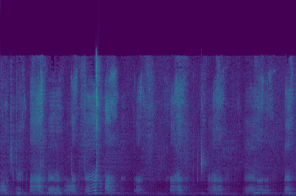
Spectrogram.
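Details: Litter of Ca de Bou pups, ten days old, parents Ivi and Tito: thin wavering whimpers and squeals repeat in uneven bursts, with low rustling and faint murmured voices underneath.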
